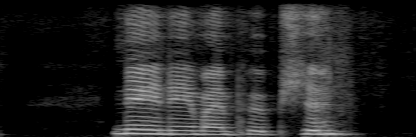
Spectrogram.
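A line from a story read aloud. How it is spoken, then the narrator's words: Laughing. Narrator (German): er wollte gar nicht aufhören zu lachen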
